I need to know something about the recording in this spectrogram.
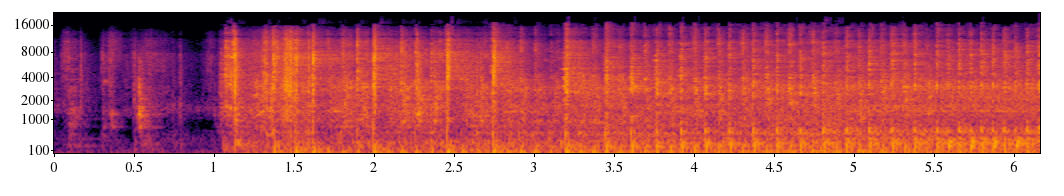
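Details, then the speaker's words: Engine swapped into a John Deere AMT600, no muffler fitted, started after draining the carb bowl the day after it flooded: loud uneven popping about three pulses per second; running rough, exhaust "not happy", cause unclear. "Yeah, we got to do something about that exhaust. It's not happy."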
